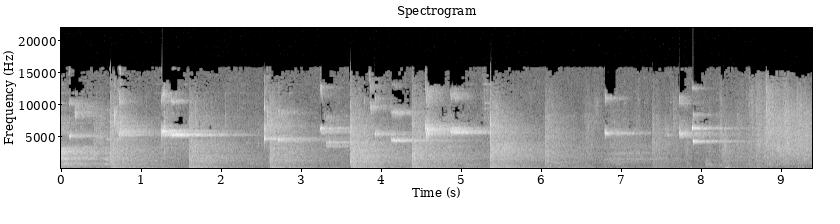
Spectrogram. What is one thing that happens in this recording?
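A basketball bounces with loud echoing thuds in a large hall.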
